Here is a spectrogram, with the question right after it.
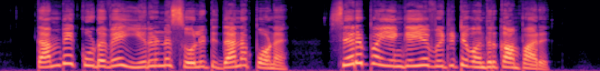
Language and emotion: Tamil, angry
